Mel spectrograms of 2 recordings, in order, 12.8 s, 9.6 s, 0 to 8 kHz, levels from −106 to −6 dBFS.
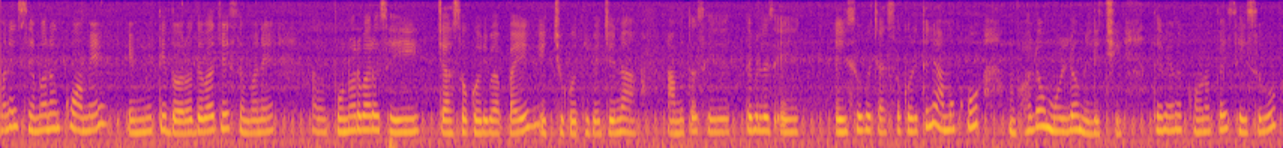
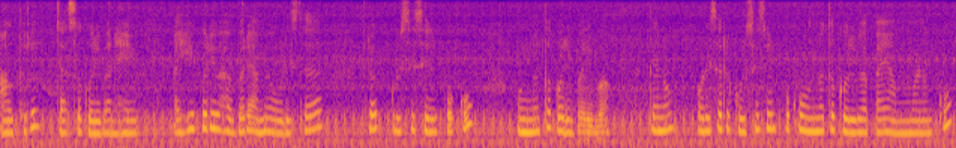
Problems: constant background noise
